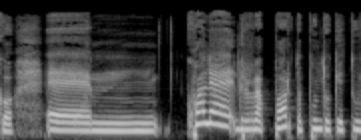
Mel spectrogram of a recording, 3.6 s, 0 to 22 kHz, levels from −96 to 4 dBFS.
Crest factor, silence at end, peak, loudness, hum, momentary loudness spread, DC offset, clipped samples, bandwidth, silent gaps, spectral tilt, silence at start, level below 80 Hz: 16 dB; 0 s; -6 dBFS; -21 LUFS; none; 6 LU; under 0.1%; under 0.1%; 16.5 kHz; none; -6 dB/octave; 0 s; -46 dBFS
